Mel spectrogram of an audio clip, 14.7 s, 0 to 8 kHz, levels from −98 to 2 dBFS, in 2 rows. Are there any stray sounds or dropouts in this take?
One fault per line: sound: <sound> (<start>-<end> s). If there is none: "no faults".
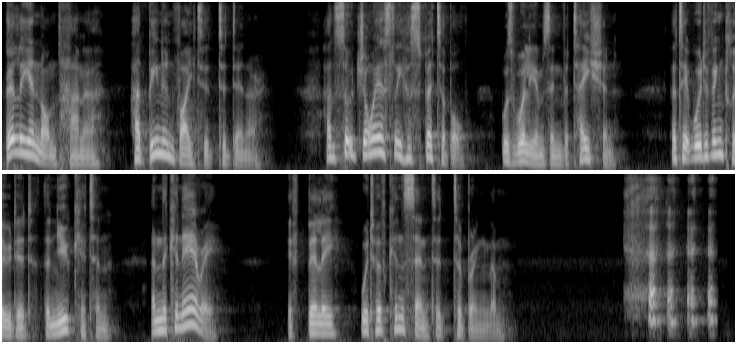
sound: laugh (13.5-14.5 s)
